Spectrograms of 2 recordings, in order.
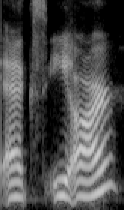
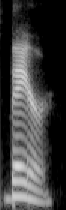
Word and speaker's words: Bexar: How is that pronounced? Bexer. Bexar. Bexer. It's bear.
